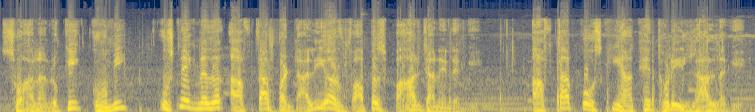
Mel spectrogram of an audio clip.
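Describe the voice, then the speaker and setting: A man's voice: on the low side, wildly swooping pitch, a little slow, faint music behind. A man narrating a Hindi audio story in a dramatic scripted style.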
